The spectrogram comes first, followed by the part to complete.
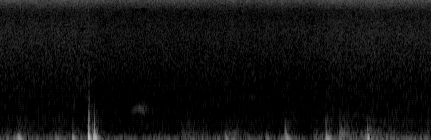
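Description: Irregular dull, low thumps, about seven in four seconds, the loudest about a second in, over a faint low rumble.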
